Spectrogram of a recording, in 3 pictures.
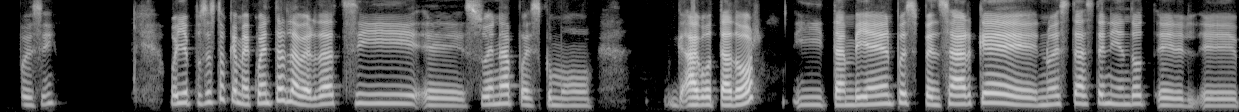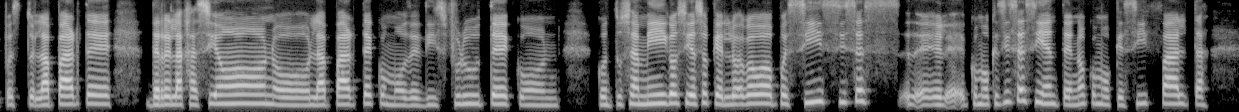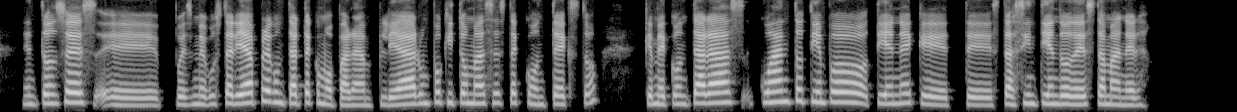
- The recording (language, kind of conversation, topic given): Spanish, advice, ¿Por qué no tengo energía para actividades que antes disfrutaba?
- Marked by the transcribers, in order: other noise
